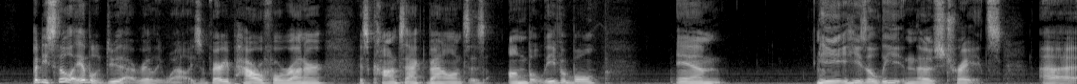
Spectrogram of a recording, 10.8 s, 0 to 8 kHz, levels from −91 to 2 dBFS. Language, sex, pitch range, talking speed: English, male, 110-130 Hz, 150 wpm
